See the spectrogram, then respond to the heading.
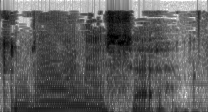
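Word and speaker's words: Lughnasa: Lunasa, or to pronounce it properly, it's Dancing at Lunasa.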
